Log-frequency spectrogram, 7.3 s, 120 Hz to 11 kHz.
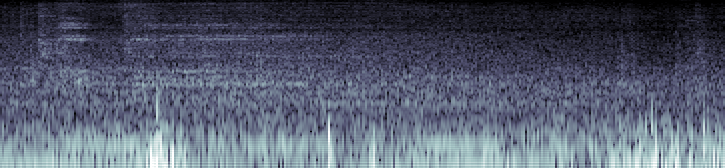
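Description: Kintetsu 22000 series ACE limited-express train standing at the platform, its onboard equipment giving a steady low hum, with a hiss near the start. Dull low thumps, the loudest about one and a half seconds in and several near the end, are wind buffeting the microphone.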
